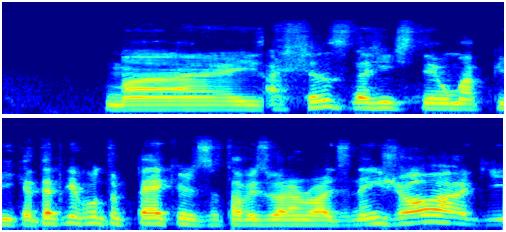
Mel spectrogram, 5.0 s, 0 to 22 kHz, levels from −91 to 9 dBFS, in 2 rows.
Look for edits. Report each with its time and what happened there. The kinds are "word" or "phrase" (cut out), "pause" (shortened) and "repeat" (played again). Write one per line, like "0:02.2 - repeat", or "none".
0:01.3 - word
